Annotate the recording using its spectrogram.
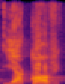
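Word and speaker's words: Yaakov: d mudo no final e Jacó que na verdade é yacov com v mudo no final e a letra Y no lugar do J Ah já que estou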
